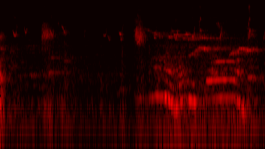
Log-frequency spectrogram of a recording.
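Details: Mother hen guiding chicks to the nest to roost. Sharp high peeps come first, then a run of lower warbling clucks and sliding chick calls that fills the second half.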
